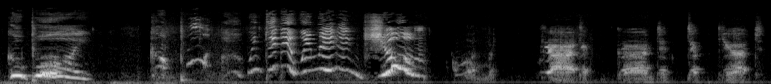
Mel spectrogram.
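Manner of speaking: high, loud happy cheer; excited cheering. Real, not acted. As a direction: celebrate the jump, way up high. Dog jumps, celebrating.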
